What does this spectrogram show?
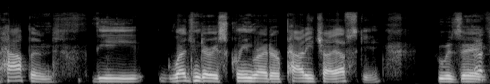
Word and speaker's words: Chayefsky: Now, shortly after that happened, the legendary screenwriter Patty Chayefsky, who is a that's how you stunningly pronounce it.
